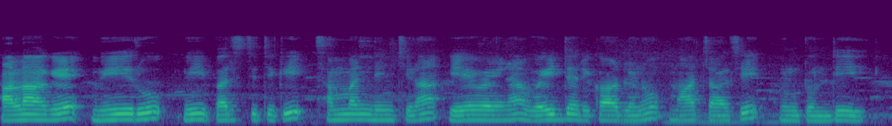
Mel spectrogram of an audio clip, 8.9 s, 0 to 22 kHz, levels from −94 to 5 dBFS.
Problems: none marked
